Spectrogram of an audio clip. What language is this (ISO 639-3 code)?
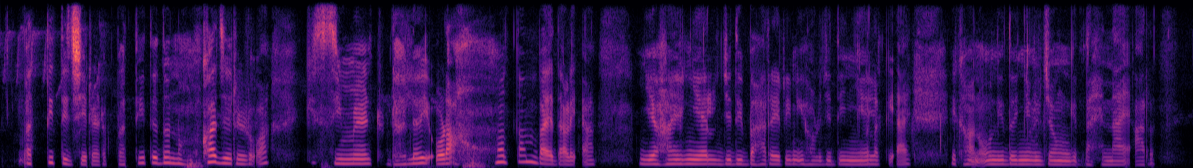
sat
